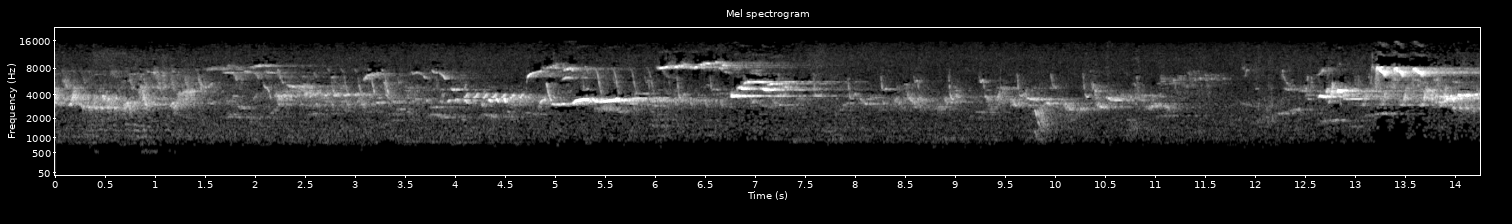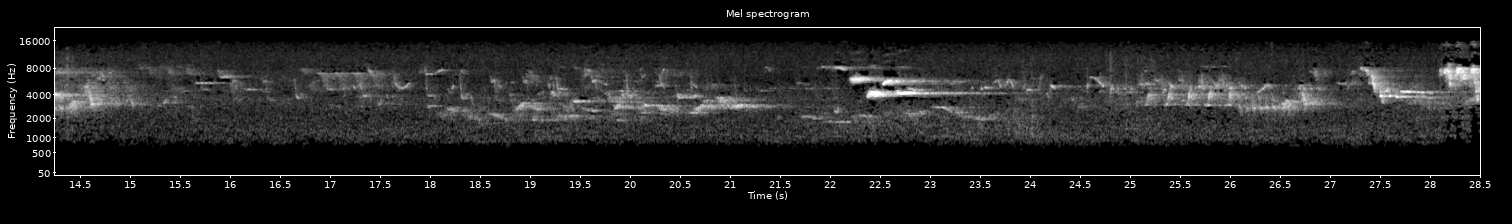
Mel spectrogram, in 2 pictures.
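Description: Several birds singing and chirping together: a busy run of high, quick whistled phrases, with a few louder phrases standing out every several seconds.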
